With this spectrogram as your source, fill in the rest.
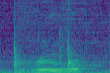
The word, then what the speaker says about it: roux: Roux? Not quite. Roux. That. It's a French word. I mean, I may be not pronouncing it correctly, but that's just how it's said here in these states.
